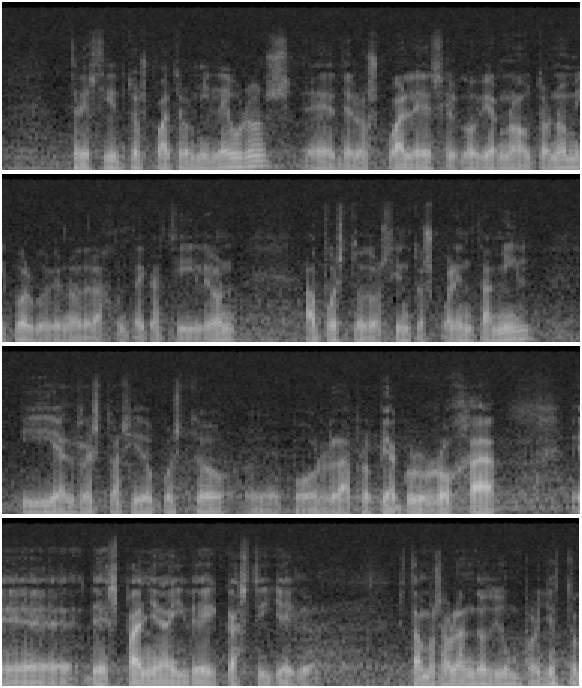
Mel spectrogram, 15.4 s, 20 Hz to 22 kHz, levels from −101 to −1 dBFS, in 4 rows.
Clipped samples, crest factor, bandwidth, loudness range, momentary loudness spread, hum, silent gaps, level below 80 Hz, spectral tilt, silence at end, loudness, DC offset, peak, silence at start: under 0.1%; 26 dB; 19 kHz; 6 LU; 12 LU; none; none; -50 dBFS; -6 dB/octave; 0 s; -37 LUFS; under 0.1%; -12 dBFS; 0 s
